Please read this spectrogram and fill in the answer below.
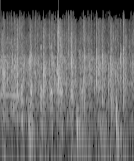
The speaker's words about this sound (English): the beer itself gets applause.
